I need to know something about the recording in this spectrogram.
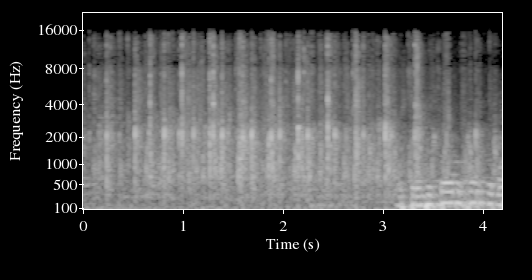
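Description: Spectators clap and cheer.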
